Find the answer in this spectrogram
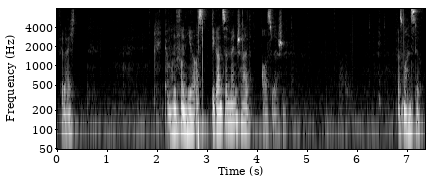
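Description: Military computer operator, noisy recording. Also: male voice, low voice, slow pace, long pauses. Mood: quietly brooding. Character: male military radar operator, casually showing off doomsday machinery. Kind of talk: German radio play dialogue.

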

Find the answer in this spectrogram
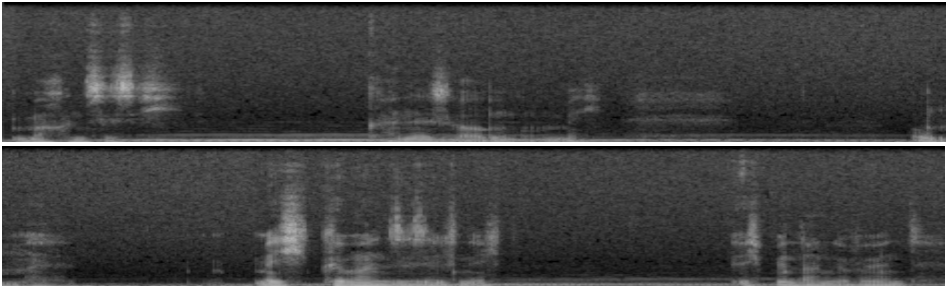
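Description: Weary, creaky-voiced traveler. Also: male voice, sits low, fairly even intonation, loud music behind the voice, exaggerated voice. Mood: weary, questioning. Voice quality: dark, creaky. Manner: halting, exhausted. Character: weary, shaken male traveler searching for his father. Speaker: actor in radio drama. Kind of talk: intimate radio play acting. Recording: faint noise, binaural radio recording.

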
